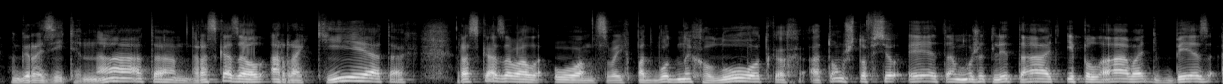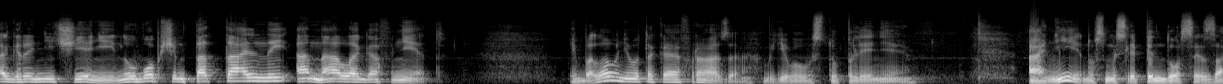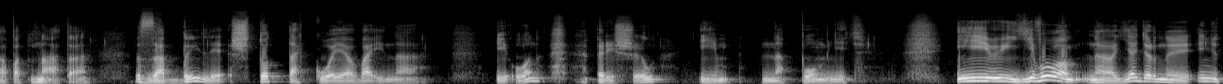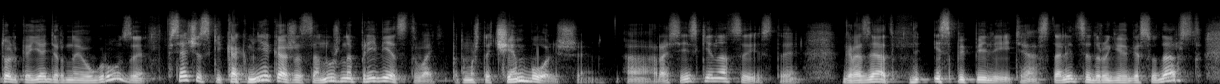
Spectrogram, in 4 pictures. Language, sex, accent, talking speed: Russian, male, native, 95 wpm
